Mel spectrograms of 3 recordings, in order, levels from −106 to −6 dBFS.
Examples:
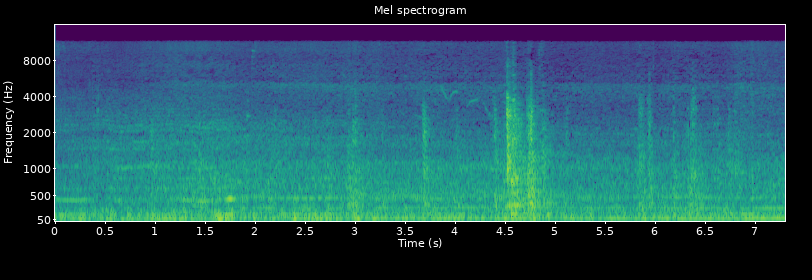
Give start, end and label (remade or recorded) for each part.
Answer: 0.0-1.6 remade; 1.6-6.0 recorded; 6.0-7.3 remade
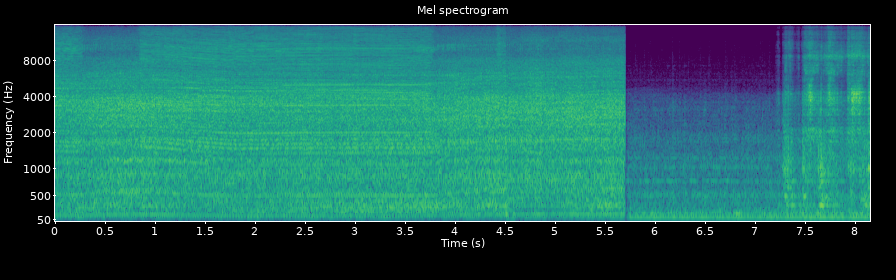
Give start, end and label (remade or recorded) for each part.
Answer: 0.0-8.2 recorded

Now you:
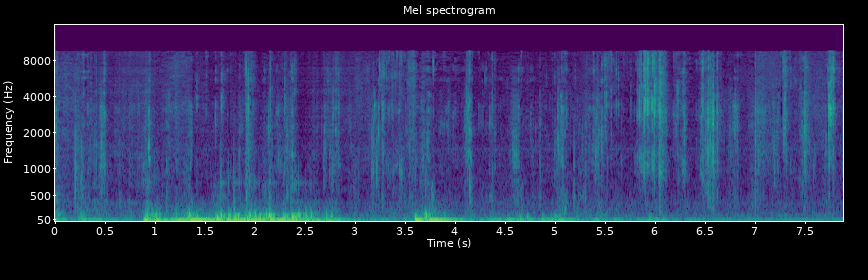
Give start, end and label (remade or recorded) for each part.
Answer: 0.0-0.4 recorded; 0.4-1.0 remade; 1.0-2.4 recorded; 2.4-3.0 remade; 3.0-7.9 recorded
